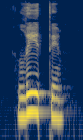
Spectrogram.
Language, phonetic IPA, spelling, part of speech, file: Ukrainian, [ˈɫɪte], лити, verb, Uk-лити.ogg
- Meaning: to pour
